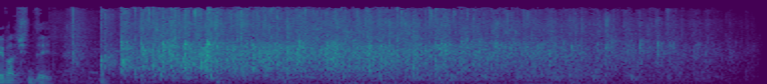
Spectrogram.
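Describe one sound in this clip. An audience applauds loudly in a large hall, then fades away.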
